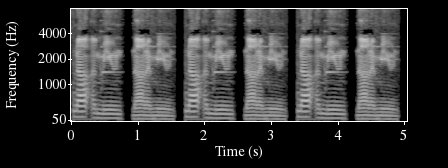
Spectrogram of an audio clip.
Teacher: we can hear this same speaker varying between traditional flapping and the new hard attack / glottal T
